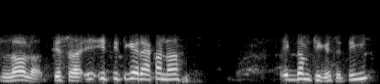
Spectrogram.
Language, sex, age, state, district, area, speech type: Nepali, male, 18-30, West Bengal, Kalimpong, rural, conversation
